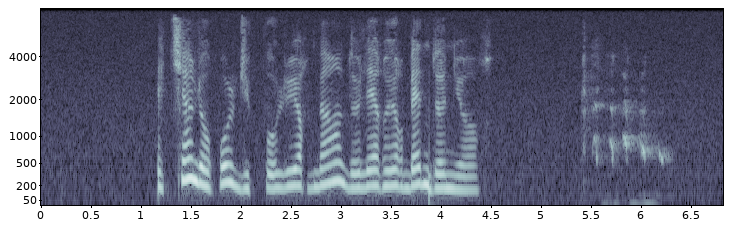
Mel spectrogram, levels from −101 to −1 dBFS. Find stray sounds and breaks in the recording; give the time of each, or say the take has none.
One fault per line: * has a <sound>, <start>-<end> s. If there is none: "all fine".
* has a laugh, 5.4-6.3 s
